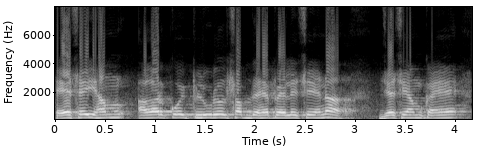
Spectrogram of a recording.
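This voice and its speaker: A male English grammar teacher giving an exam-prep lesson. He explains each rule patiently and reads out example phrases slowly, stopping to ask his students rhetorical questions. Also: high voice, completely flat delivery, rough recording. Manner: addresses students directly and checks understanding with rhetorical questions.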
